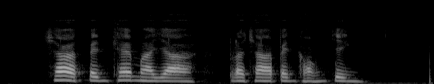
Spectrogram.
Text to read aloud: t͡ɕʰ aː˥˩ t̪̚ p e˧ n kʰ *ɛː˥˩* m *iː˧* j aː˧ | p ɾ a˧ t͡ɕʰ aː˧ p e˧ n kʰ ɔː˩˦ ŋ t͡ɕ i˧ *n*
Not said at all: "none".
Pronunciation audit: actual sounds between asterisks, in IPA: ɛː˥˩, aː˧, ŋ

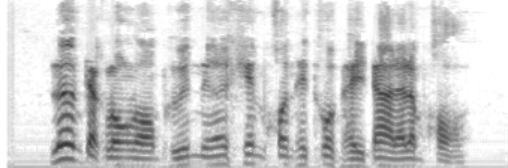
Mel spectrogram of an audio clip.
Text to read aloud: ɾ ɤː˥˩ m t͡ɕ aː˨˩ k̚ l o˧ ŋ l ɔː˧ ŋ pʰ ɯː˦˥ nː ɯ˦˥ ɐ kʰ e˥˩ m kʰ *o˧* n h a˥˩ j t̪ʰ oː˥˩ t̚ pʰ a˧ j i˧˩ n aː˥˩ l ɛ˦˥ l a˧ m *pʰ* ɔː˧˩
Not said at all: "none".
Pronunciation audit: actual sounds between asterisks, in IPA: o˥˩, kʰ

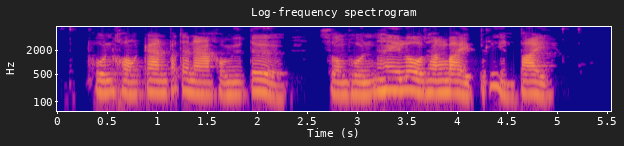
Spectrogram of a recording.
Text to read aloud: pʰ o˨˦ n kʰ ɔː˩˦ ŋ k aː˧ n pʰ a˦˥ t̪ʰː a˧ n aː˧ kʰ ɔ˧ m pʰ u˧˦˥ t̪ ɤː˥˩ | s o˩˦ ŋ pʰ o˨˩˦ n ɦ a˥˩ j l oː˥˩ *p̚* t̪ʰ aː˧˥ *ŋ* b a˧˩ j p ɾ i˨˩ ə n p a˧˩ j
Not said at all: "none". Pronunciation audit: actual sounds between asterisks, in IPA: k̚, ŋ

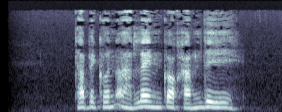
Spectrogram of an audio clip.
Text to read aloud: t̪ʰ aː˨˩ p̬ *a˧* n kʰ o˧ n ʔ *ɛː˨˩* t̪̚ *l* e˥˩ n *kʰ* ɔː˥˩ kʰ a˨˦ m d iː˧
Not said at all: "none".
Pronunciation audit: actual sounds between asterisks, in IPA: e˧, aː˨˩, l, k

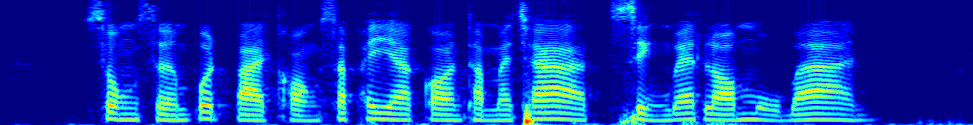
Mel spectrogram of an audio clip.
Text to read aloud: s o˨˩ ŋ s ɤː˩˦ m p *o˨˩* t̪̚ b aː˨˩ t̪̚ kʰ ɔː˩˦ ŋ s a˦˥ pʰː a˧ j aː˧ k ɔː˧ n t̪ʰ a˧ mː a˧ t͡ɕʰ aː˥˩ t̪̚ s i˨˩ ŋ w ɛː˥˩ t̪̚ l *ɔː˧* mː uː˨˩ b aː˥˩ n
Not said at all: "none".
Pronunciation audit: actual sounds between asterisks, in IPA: o˨˩, ɔː˦˥

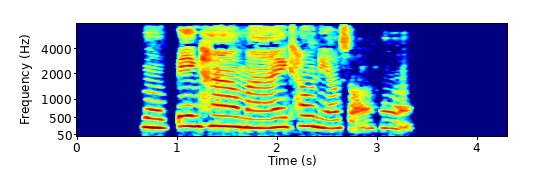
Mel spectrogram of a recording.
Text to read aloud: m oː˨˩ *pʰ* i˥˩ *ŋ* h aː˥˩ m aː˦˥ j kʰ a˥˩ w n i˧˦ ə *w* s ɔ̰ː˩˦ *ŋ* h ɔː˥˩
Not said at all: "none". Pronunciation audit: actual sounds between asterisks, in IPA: p, ŋ, w, ŋ

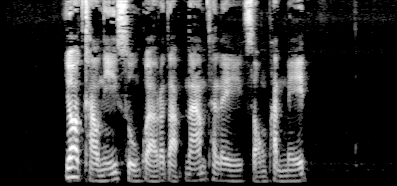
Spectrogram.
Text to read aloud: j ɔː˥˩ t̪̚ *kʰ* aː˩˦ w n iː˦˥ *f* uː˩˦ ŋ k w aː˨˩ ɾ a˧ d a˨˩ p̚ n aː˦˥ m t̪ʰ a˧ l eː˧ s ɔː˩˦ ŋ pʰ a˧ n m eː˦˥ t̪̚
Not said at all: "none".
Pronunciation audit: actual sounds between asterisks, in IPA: kʰ, s

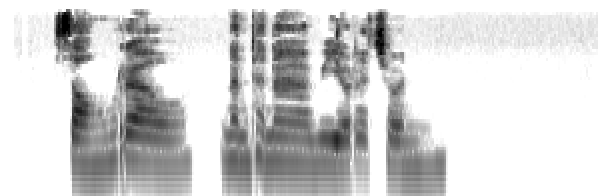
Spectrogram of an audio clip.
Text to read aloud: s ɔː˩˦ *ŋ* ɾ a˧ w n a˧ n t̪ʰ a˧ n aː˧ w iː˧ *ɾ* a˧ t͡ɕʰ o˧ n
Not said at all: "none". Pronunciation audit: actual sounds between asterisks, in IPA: ŋ, ɾ

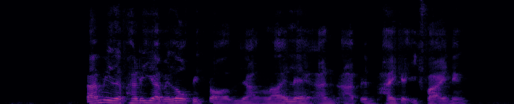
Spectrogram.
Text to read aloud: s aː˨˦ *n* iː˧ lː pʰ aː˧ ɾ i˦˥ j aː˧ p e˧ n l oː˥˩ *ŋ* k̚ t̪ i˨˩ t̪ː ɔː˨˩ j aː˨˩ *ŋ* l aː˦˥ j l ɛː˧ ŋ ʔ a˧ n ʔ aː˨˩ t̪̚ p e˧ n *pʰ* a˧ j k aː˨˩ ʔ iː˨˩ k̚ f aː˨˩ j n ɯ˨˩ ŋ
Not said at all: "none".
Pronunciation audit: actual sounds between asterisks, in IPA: m, none, ŋ, pʰ

